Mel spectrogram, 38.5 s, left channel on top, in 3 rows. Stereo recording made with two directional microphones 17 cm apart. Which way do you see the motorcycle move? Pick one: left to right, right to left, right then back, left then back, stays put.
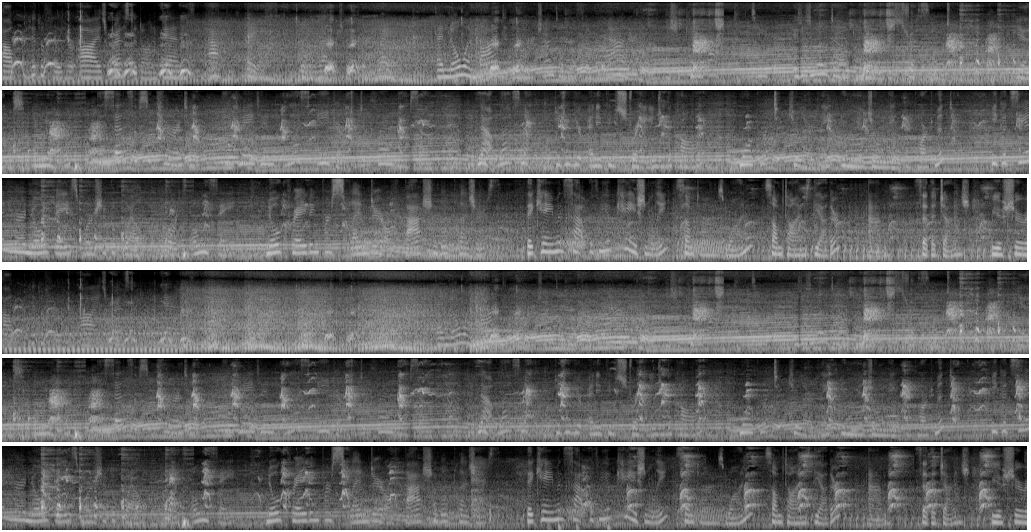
right to left.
